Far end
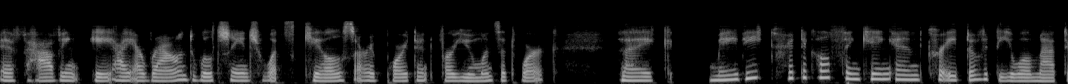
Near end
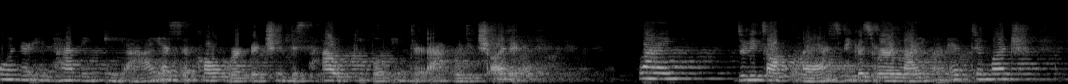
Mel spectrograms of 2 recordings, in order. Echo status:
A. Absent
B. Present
A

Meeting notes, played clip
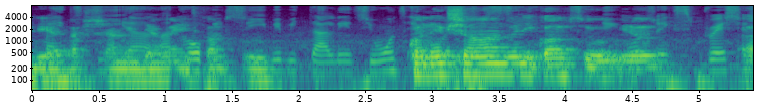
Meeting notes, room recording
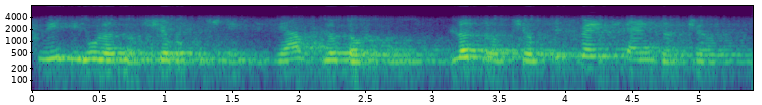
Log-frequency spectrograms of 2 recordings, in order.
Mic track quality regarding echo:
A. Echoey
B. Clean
B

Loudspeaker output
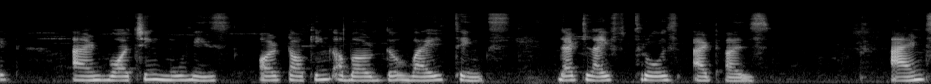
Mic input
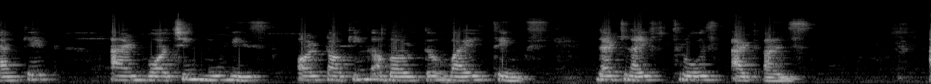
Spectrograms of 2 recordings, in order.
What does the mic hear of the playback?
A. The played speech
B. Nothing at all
A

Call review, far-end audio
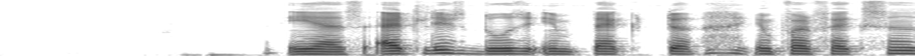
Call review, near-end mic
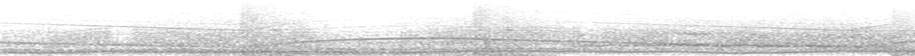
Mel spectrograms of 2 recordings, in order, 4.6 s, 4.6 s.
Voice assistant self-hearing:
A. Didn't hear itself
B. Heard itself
A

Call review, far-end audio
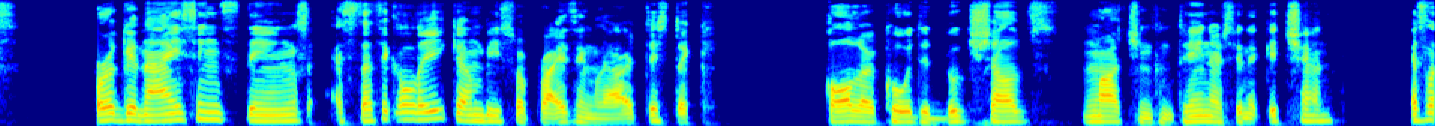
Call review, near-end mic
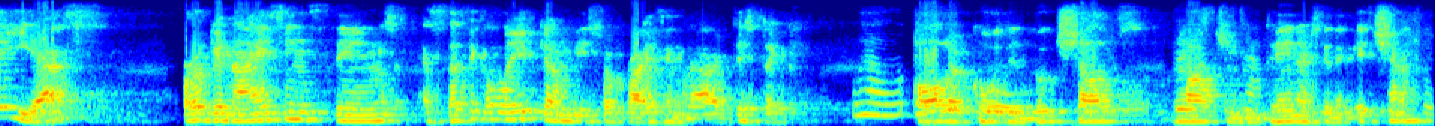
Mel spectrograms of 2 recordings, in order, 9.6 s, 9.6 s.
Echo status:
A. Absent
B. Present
B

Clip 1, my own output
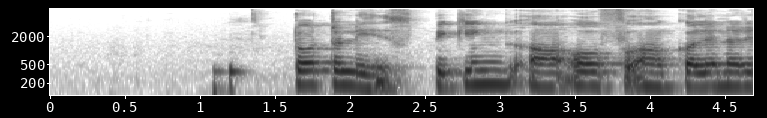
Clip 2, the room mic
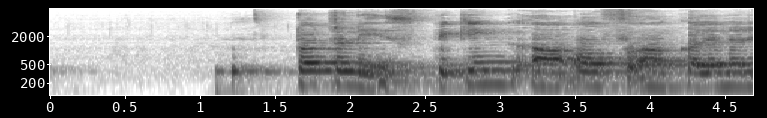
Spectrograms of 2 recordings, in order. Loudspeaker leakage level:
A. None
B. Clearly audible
B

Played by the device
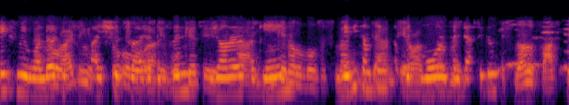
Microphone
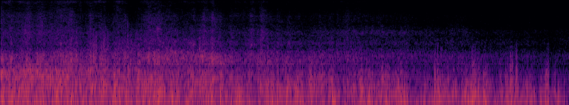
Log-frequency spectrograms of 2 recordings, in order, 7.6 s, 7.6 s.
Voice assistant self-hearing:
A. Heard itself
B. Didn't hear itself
B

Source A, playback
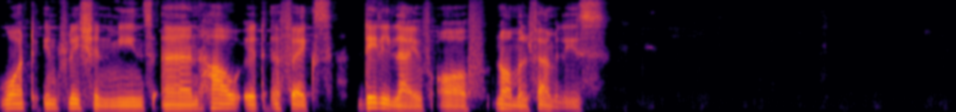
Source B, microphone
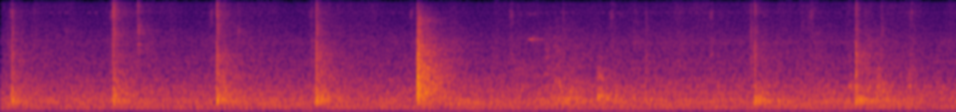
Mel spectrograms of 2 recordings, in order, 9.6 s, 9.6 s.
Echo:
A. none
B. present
A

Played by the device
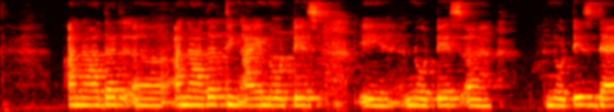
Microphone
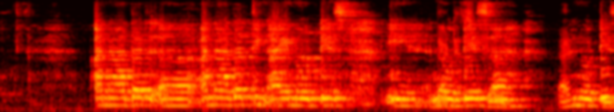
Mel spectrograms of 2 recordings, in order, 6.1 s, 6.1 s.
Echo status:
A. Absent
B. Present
B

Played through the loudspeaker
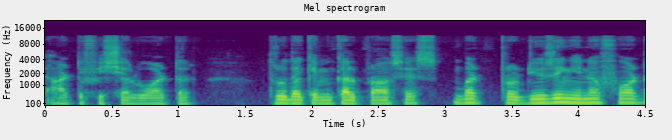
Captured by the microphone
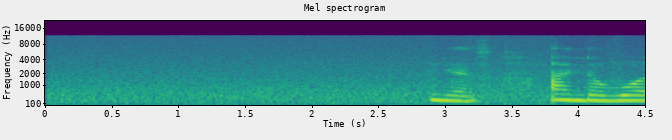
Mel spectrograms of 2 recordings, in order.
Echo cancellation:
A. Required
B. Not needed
B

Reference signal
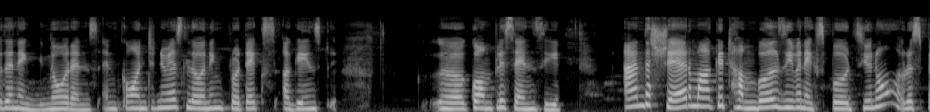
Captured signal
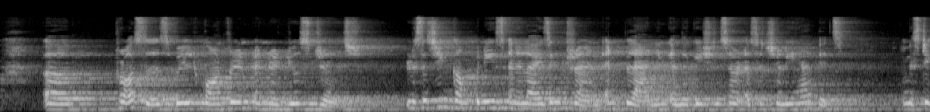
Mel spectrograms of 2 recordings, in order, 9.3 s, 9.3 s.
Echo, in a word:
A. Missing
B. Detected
A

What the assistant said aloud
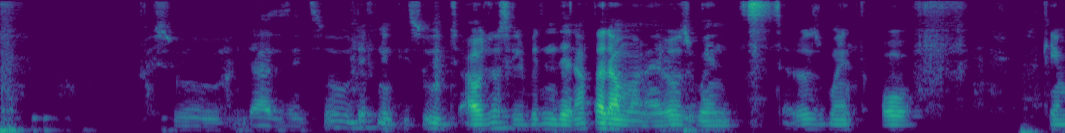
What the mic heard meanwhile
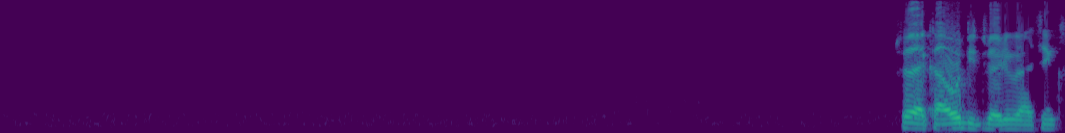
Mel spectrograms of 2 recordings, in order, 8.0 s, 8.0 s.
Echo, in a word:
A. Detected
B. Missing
B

